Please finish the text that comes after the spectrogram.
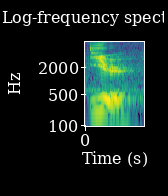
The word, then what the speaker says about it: ear: E não é a, é ear.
